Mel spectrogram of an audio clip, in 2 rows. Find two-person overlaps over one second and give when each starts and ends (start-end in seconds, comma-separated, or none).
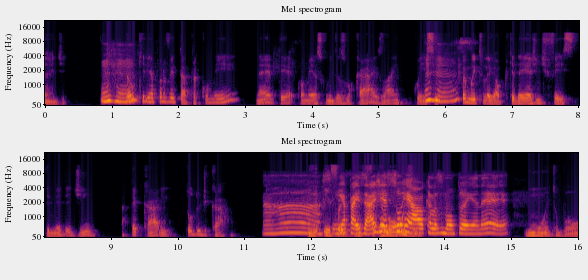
11.9-13.7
